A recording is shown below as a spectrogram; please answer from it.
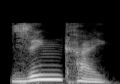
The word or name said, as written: zincite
